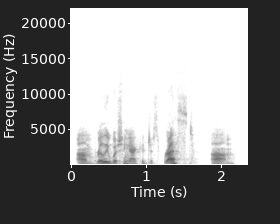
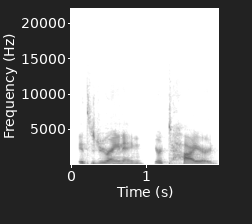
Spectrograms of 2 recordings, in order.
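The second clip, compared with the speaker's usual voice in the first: normal talking voice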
